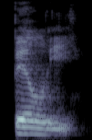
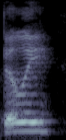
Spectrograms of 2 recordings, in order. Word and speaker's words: Billy: word, like my name, Billy. And so my name ends with a Y, but it's pronounced E at the end.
